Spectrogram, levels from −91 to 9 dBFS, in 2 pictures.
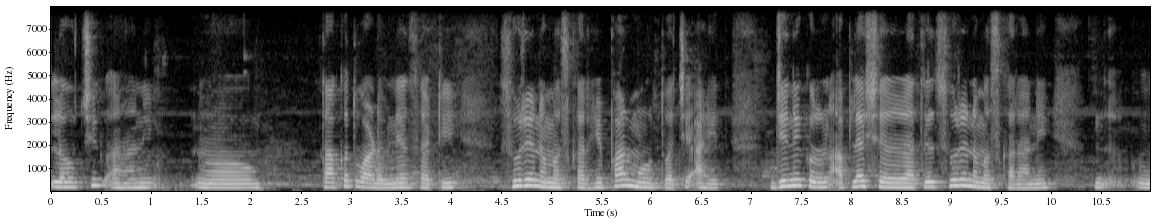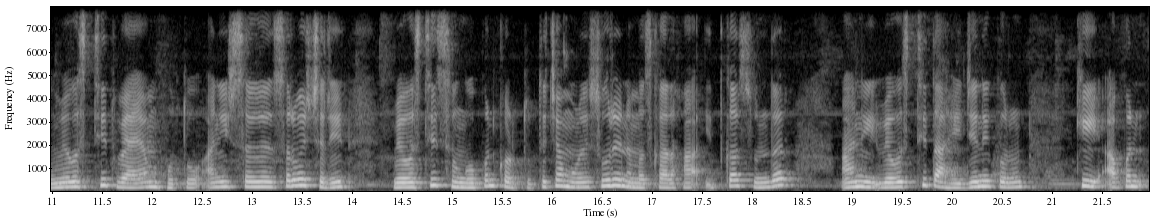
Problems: constant background noise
